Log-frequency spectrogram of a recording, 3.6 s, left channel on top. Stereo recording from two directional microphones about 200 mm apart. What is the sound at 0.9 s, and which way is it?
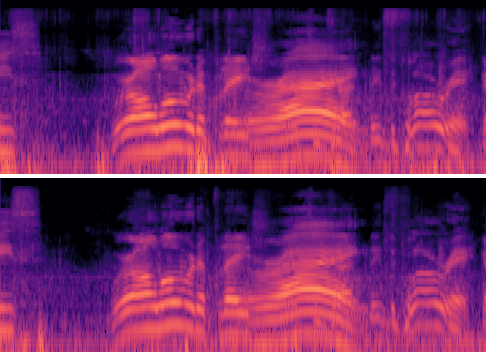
Speech, 5° left (ahead or behind).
